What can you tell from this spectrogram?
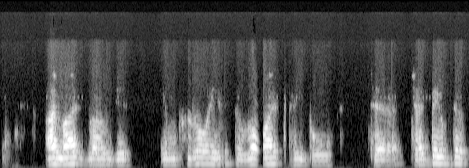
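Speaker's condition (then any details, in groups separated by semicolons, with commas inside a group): Cerebral palsy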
